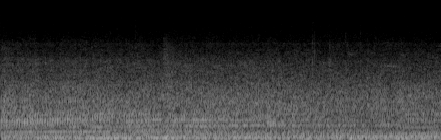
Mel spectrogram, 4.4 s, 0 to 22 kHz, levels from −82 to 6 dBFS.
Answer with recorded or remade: recorded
